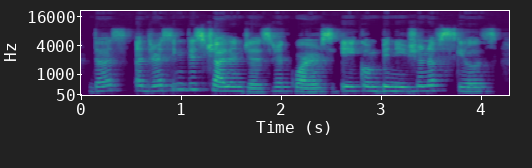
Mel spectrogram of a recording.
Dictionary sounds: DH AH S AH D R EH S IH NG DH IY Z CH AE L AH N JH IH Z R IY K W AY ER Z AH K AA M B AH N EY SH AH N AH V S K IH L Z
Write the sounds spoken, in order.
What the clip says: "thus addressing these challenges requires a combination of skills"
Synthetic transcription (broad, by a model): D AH S AH D R EH S IH NG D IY S CH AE L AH N JH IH S R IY K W AY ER S AH K AA M B AH N EY SH AH N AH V S K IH L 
